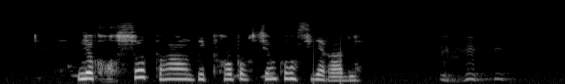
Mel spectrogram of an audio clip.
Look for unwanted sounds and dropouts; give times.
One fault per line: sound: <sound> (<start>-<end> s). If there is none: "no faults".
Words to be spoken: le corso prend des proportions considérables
sound: laugh (4.4-5.2 s)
